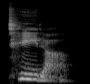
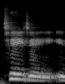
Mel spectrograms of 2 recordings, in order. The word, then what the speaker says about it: Tiede: And the reason is it's spelled T-I-E-D-E. TD? Teeder? Teedy is the way I say it, but I've also heard it pronounced Teeder. So yes. – TD is what it should be.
